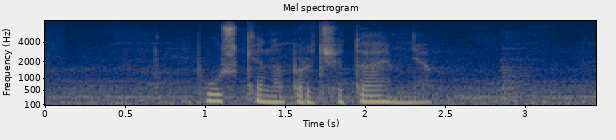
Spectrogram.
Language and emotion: Russian, neutral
